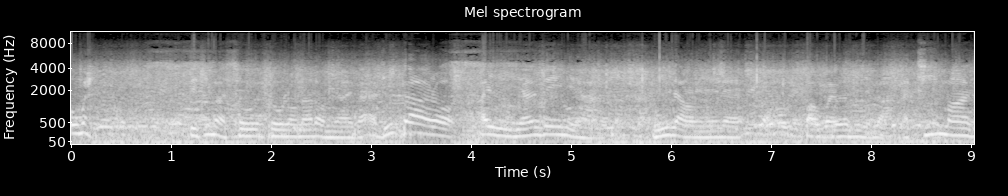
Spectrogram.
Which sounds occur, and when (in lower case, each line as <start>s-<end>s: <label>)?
0.0s-0.3s: male speech
0.0s-9.0s: mechanisms
1.1s-3.9s: male speech
4.1s-5.3s: male speech
5.8s-6.8s: male speech
6.7s-9.0s: speech babble
7.3s-9.0s: male speech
